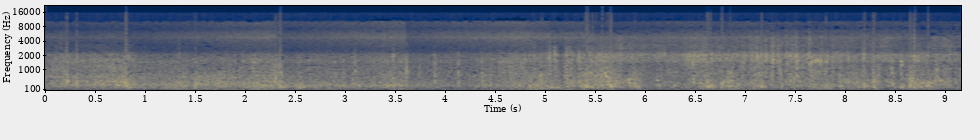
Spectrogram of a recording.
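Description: Loud, continuous rumbling rush of a speeding car on a dirt road, on an old 1930s film soundtrack.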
